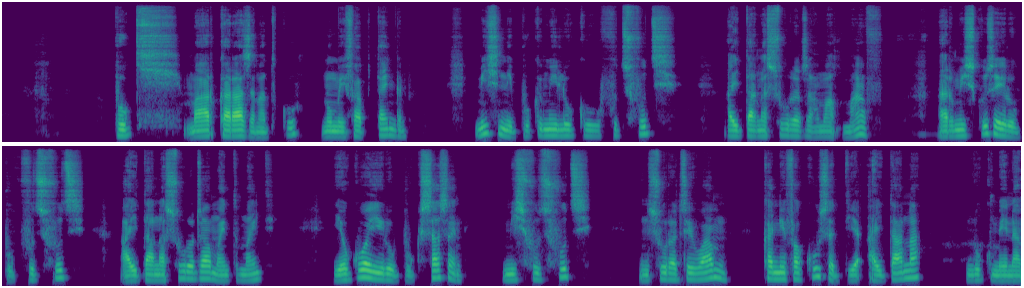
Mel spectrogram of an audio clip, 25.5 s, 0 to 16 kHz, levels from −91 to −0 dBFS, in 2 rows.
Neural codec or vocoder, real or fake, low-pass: none; real; 14.4 kHz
